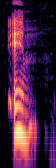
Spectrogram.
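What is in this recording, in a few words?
"en", Japanese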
